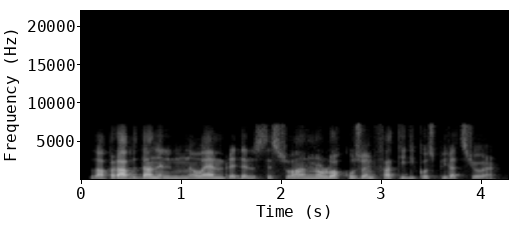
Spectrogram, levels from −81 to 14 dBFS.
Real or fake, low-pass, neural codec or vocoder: fake; 7.2 kHz; codec, 16 kHz, about 1 kbps, DyCAST, with the encoder's durations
